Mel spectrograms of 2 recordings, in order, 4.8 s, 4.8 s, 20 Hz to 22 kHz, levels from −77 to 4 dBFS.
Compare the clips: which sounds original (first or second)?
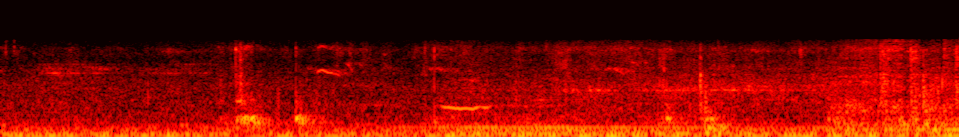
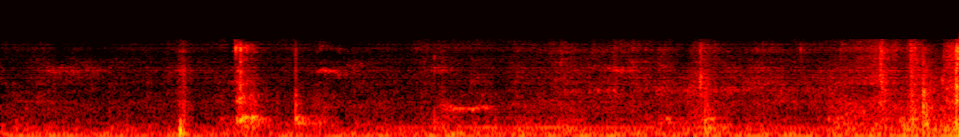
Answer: first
